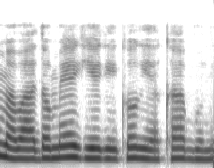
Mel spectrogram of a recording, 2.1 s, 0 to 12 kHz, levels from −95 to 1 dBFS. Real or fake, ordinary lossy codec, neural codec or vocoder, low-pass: fake; none; codec, 16 kHz, 4 kbps, FunCodec, trained on Chinese and English, 50 frames a second; 7.2 kHz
